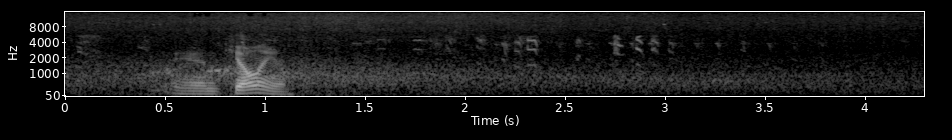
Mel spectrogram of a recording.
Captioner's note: birds chirping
